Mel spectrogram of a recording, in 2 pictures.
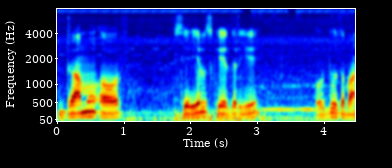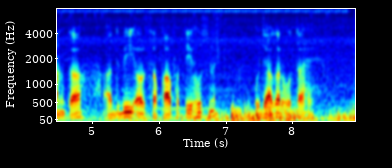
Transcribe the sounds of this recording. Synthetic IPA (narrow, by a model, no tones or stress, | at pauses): ɖɾaːmõʔɔːɾ | siːɾijəlskezɐɾie | ʊɾd̪uzɐbaːnka | ɐ̰d̪biʔɔ̰ːɾsɐqaːfət̪iɦʊsnʊd͡ʒaːɡəɾɦoːt̪a̰ɦɛ̰ː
